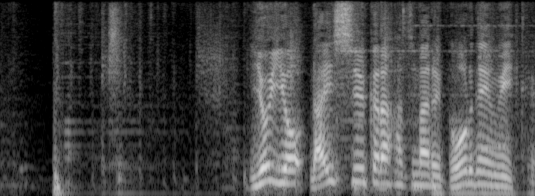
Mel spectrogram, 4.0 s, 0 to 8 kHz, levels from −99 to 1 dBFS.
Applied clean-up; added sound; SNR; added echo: neural mask model RNNoise.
